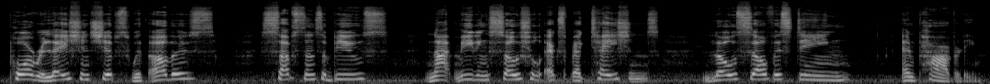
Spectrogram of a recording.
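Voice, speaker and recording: A man reading a scripted personal commentary aloud in a deliberate, formal manner. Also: high-pitched, sharp tone, a little hiss or hum. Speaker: commentator giving a personal perspective. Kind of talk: scripted spoken essay, read aloud.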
